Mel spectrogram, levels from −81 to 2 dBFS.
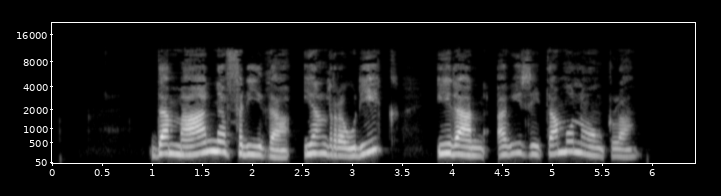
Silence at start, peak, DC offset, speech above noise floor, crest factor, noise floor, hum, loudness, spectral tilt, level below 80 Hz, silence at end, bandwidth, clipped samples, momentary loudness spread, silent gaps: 1 s; -2 dBFS; under 0.1%; 52 dB; 18 dB; -71 dBFS; none; -20 LUFS; -5 dB/octave; -74 dBFS; 0.6 s; 11.5 kHz; under 0.1%; 14 LU; none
